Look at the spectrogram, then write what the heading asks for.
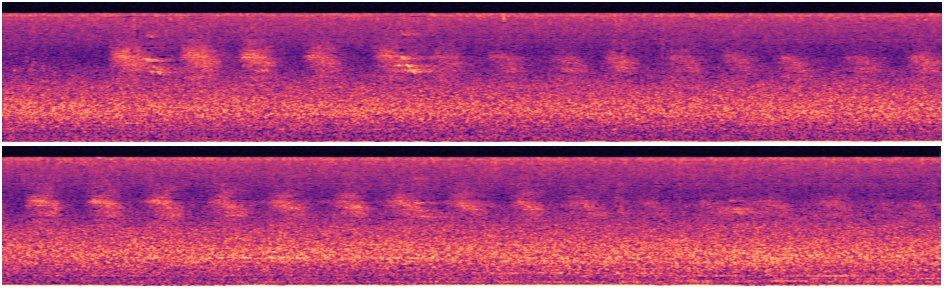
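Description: Outdoor ambience: a bird repeats a short high call about twice a second over a low steady hum, which grows louder through the middle and eases off near the end.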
